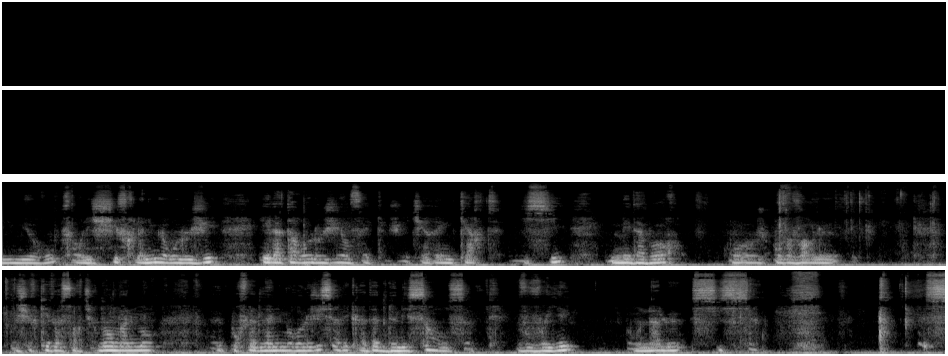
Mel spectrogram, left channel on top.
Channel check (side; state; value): left; silent; digital silence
